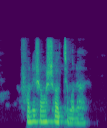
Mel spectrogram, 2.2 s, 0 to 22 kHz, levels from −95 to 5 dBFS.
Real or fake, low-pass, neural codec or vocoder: real; 7.2 kHz; none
